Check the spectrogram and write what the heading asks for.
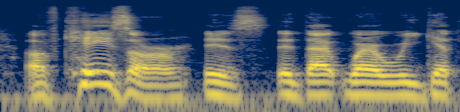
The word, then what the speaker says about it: Caesar: is the West the anglicization of the correct pronunciation of keser is that where we get the term Kaiser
